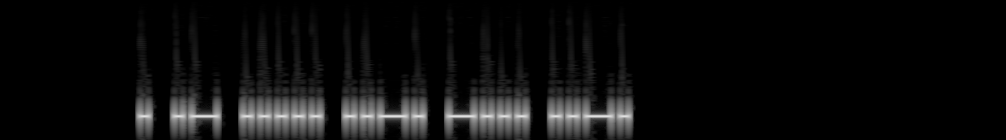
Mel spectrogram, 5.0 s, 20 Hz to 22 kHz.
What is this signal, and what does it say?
Morse code, heard as a keyed tone, about 28 wpm, 700 Hz. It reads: EA5FBF
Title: DXCC-100 Call Signs - 6 Characters - 28wpm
